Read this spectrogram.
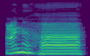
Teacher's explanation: अगर वक़फ़ भी करेंगे तो हा को अलिफ के साथ पढ़ेंगे।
